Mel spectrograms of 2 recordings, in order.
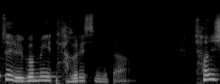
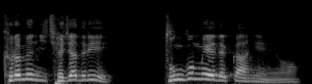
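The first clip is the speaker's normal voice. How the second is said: ordinary talk, nothing marked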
